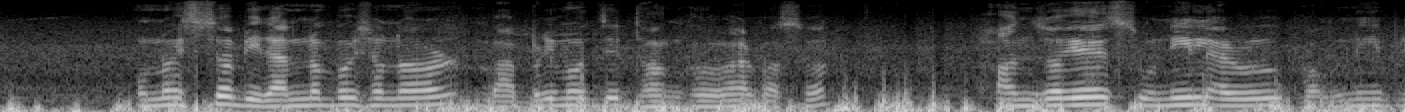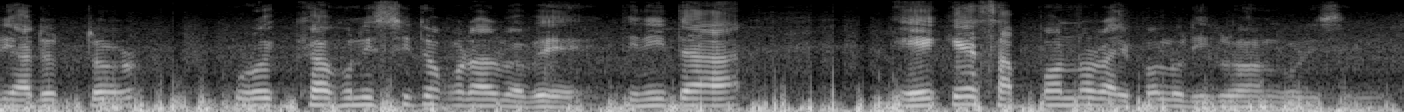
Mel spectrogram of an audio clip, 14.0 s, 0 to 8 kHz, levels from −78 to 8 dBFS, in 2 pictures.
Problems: constant background noise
